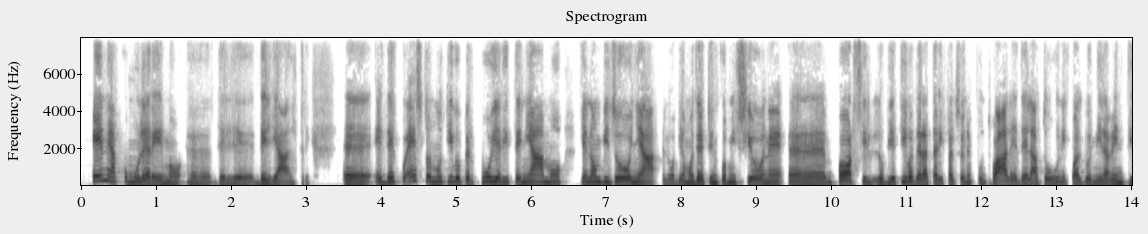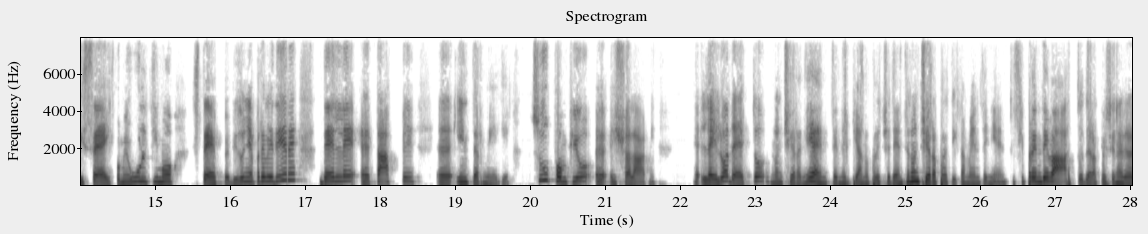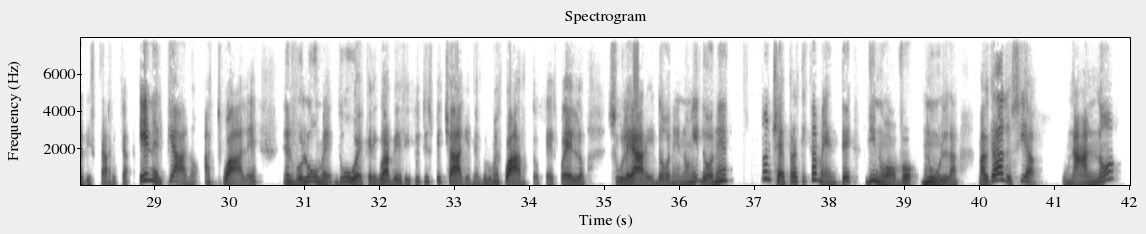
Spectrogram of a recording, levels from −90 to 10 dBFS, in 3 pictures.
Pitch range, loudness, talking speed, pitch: 180-225 Hz, -19 LUFS, 150 wpm, 200 Hz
